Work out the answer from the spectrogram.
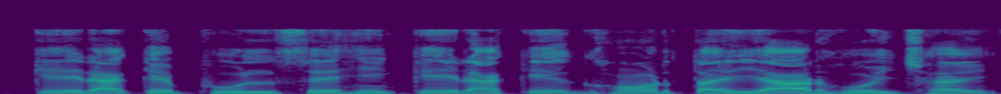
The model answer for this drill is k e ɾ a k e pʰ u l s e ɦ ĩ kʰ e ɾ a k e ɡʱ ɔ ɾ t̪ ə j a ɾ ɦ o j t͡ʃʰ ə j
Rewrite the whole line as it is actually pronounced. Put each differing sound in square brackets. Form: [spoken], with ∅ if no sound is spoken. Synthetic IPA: k e ɾ a k e pʰ u l s e ɦ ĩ [k] e ɾ a k e ɡʱ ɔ ɾ t̪ ə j a ɾ ɦ o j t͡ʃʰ ə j

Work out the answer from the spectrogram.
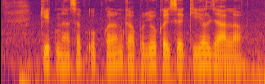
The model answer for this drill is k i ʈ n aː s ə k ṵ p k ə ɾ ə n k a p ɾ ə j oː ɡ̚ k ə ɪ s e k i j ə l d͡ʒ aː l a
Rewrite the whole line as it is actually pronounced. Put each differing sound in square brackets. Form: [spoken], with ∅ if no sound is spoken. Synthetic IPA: k i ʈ n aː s ə k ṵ p k ə ɾ ə n k a p ɾ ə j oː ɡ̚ k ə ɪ s e k i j ə l d͡ʒ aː l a

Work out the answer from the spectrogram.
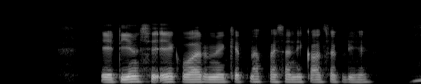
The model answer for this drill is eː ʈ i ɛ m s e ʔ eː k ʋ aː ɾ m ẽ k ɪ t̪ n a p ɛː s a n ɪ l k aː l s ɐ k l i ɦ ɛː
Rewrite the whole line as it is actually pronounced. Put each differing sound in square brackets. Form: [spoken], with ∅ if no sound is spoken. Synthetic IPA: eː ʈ i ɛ m s e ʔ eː k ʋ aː ɾ m ẽ k ɪ t̪ n a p ɛː s a n ɪ [∅] k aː l s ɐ k l i ɦ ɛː

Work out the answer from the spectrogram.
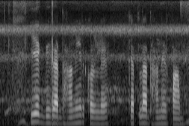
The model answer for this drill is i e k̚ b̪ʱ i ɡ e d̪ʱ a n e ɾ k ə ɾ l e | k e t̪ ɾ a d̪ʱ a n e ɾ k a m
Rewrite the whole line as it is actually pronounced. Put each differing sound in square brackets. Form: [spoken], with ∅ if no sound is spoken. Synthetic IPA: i e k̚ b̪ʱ i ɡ [a] d̪ʱ a n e ɾ k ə ɾ l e | k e t̪ [l] a d̪ʱ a n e ɾ [p] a m

